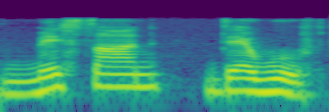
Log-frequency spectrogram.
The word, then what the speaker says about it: Maison de Woof: Welcome Susan McGuire, owner, founder, and designer of Maison de Woof. Did I say that right, Susan? – Perfect.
